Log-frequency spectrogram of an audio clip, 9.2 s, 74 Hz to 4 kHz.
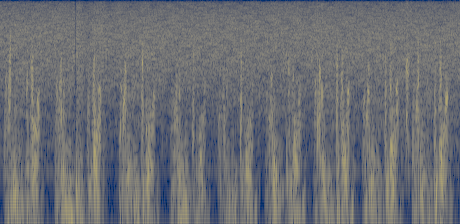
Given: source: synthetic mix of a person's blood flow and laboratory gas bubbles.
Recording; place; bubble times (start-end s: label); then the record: Doppler ultrasound of blood flow; precordium
5.71-5.80 s: bubbles
6.33-6.50 s: bubbles
8.11-8.21 s: bubbles
From the record:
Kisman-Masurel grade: 122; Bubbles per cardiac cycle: 1 to 2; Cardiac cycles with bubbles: 10 to 50%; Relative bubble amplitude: moderate (0.250 to 0.450); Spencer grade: 2 (many but less than half of the cardiac periods contain bubble signals, singularly or in groups); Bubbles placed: only in the low amplitude regions of the cardiac cycle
